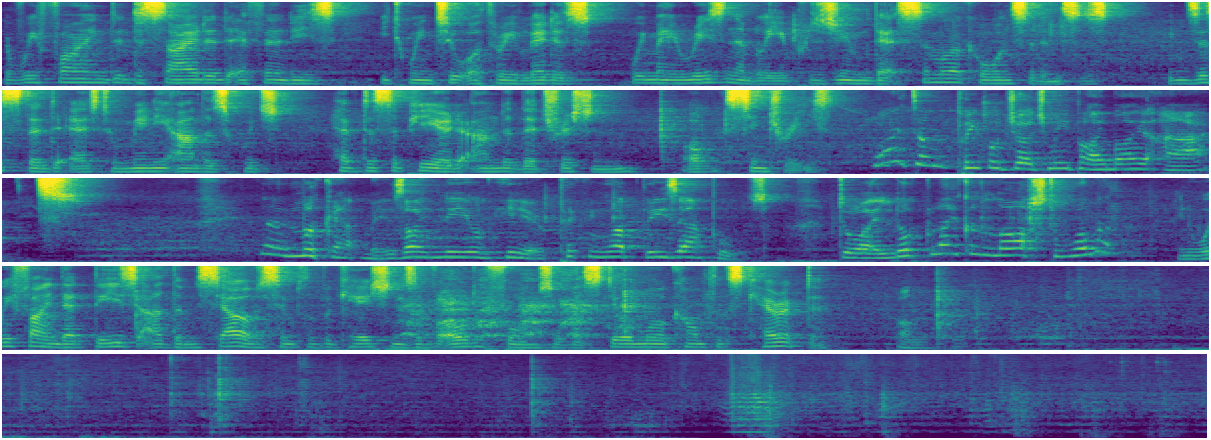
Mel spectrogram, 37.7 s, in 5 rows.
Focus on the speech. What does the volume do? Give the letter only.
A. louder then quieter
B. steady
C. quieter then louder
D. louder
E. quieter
B.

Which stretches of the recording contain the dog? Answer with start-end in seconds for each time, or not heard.
25.1-26.4.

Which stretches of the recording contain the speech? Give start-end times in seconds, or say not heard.
0.0-28.6.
